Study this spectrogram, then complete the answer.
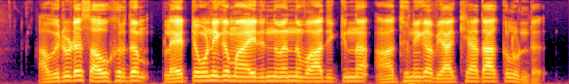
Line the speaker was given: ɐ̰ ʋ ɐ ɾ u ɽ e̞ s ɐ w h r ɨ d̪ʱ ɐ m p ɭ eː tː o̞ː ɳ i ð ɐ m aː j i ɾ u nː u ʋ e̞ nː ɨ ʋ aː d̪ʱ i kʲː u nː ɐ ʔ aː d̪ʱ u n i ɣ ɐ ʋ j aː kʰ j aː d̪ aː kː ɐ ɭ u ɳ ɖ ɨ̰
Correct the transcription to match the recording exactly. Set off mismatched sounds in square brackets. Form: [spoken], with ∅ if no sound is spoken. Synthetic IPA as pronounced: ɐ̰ ʋ ɐ ɾ u ɽ e̞ s ɐ w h r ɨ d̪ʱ ɐ m p ɭ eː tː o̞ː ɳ i [ɣ] ɐ m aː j i ɾ u nː u ʋ e̞ nː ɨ ʋ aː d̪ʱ i kʲː u nː ɐ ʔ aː d̪ʱ u n i ɣ ɐ ʋ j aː kʰ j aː d̪ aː kː ɐ ɭ u ɳ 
